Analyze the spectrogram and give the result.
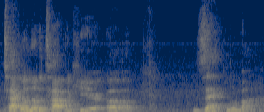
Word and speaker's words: LaVine: Zach LaVine.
